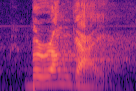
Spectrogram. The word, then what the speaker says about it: barangay: Can I get the pronunciation? Barangay.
